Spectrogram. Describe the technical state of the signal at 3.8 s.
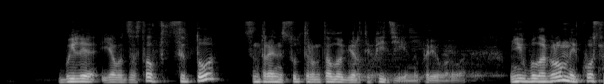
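At 3.8 s there is feedback echo between two devices, from 3.48 to 5.11 s: a second device replays the sound roughly every 150 ms, reaching about −21 dB. Waveform and spectrogram show fainter, smeared copies trailing each onset.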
